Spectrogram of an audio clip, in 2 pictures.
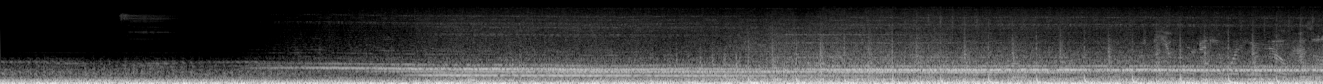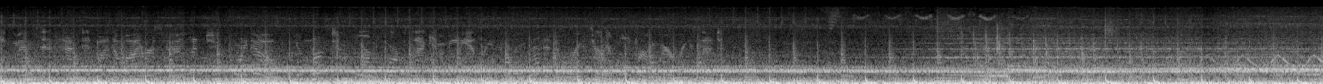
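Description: A flying vehicle's engine hums and drones steadily.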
